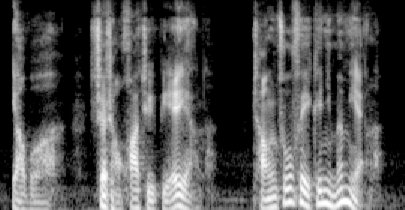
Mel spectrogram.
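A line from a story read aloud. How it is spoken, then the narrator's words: Sympathetic. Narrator (Chinese): 剧院负责人都很同情，说道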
